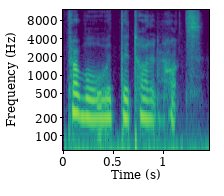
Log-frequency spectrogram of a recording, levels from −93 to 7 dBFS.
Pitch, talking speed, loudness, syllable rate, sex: 205 Hz, 165 wpm, -20 LUFS, 5.0 syllables/s, female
